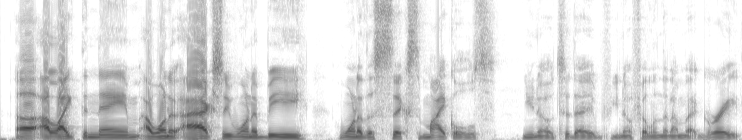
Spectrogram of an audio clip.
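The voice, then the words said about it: Slightly raspy voice. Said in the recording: “raspy this morning ... The voice is a little raspy”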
